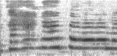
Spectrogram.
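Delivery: high, fast excited call hurrying someone along; retold shout. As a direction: yell at your sister to hurry up, high and quick. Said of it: "sumisigaw talaga siya".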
